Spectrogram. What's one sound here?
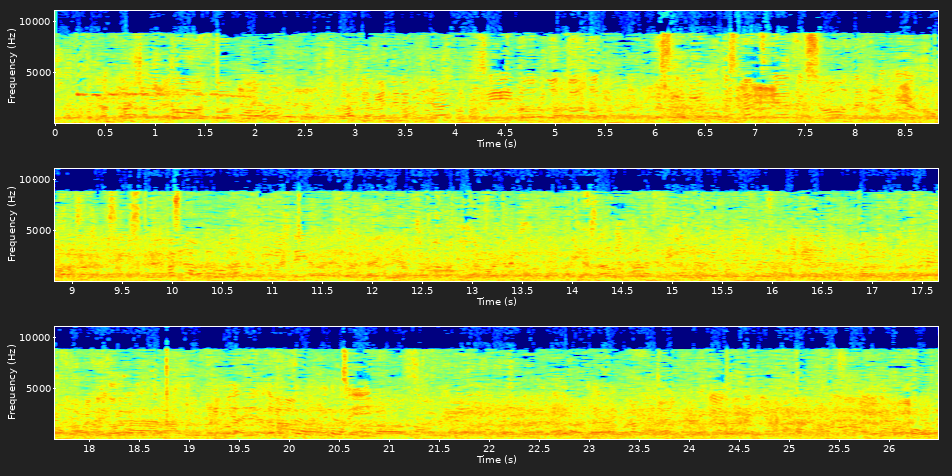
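A crowd of people talks and chatters loudly all around, outdoors.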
